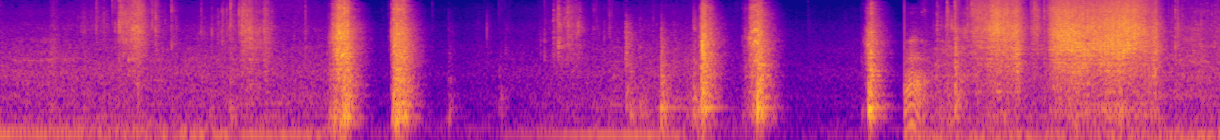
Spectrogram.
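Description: A few sharp clicks and knocks of handling, then, from about nine seconds in, a loud crackly rushing noise of protective plastic film being peeled off a new acrylic motorcycle windshield.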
